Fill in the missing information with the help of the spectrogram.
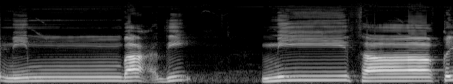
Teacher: با کا ما قبل اگر نون ساکن ہو تو وہ اسے چھوٹی میم سے بدل دیتی ہے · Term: اقلاب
